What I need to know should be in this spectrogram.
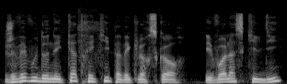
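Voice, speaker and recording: A man delivers a sermon with emphasis, addressing the listeners head-on. His voice is dark and mellow, recorded dry and close with no room sound. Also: mid-range voice, fast talker, no echo. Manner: emphatic, addresses the audience directly. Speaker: preacher.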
